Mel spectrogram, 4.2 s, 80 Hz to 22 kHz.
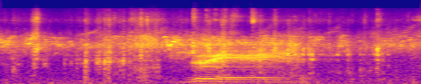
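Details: Newly arrived water buffalo at a farm, with a 15-day-old calf, gives a single drawn-out moo lasting about a second, rising then holding steady; clicks and outdoor background noise around it.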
